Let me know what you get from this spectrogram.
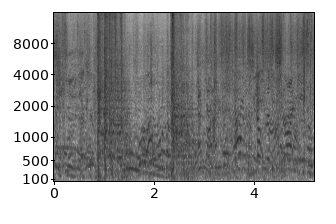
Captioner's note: crashing of metal shelves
